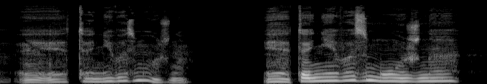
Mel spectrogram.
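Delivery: confused, at a loss. Unable to believe his ears, a man repeats himself, bewildered. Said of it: "он растерянно повторил".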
